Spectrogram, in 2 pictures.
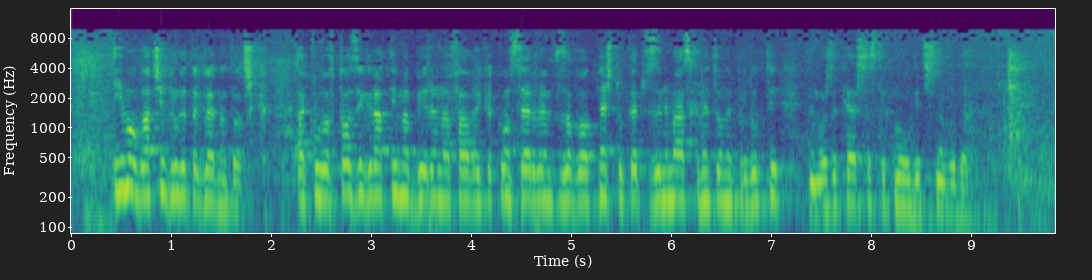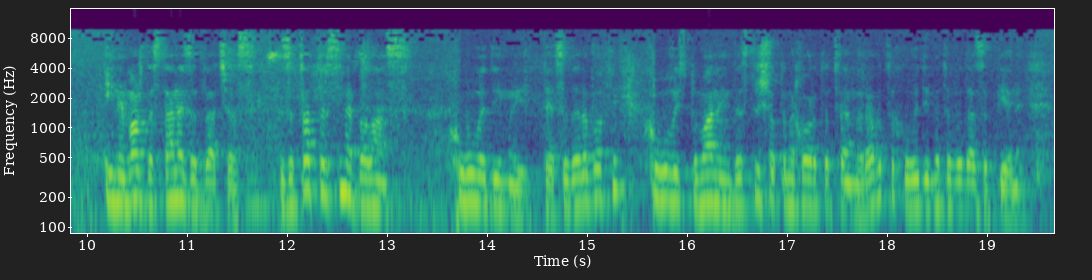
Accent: Lobosh, Pernik Province, Bulgaria; аз съм от Лобош, дедо ми там живееше, пред мен се стри язовир

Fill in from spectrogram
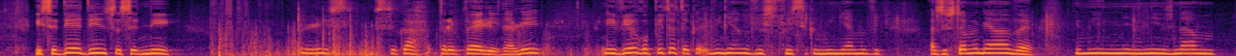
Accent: Sofia, Sofia City, Bulgaria; Ние съм софиянци.

